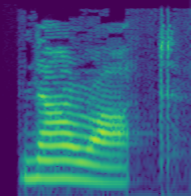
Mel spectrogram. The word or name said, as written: narod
